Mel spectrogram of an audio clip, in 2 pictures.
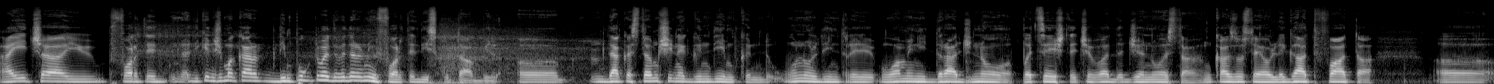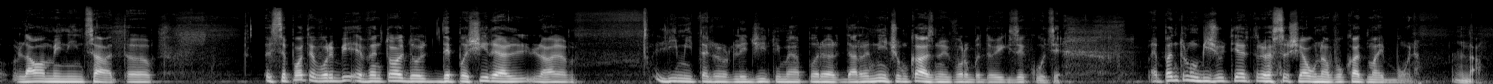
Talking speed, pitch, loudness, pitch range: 145 wpm, 125 Hz, -18 LUFS, 115-140 Hz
